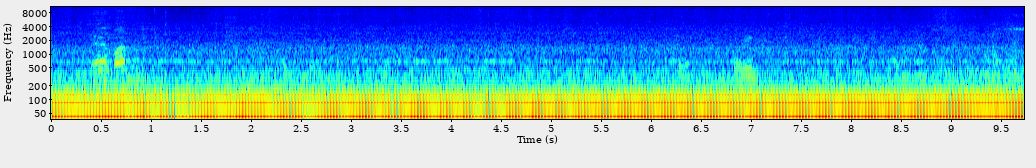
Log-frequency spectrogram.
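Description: The bus rattles and creaks as it rolls along a bumpy road.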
